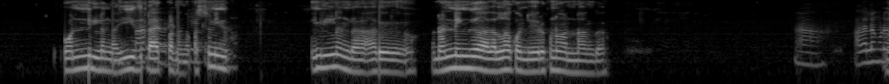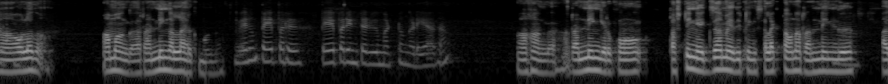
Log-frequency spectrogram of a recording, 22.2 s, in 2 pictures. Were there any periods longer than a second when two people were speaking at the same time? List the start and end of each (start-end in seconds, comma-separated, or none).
1.4-2.8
